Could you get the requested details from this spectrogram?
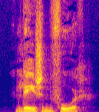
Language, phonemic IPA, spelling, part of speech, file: Dutch, /ˈlezə(n) ˈvor/, lezen voor, verb, Nl-lezen voor.ogg
- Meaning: inflection of voorlezen: 1. plural present indicative 2. plural present subjunctive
